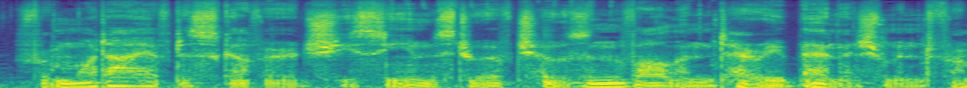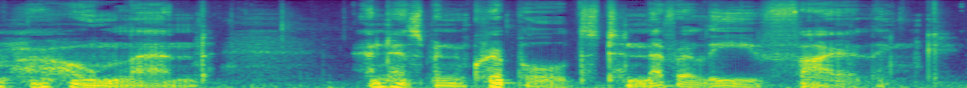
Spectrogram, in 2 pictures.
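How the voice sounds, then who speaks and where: A man voicing a weary old undead wanderer telling fantasy tales in ASMR roleplay, half whispered and gravelly, with a measured, wry, old-fashioned way of speaking. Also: very animated, pushed and bright, full character voice. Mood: somber, hushed. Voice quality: breathy whispering, gravelly low voice. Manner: measured, archaic, wry storyteller.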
